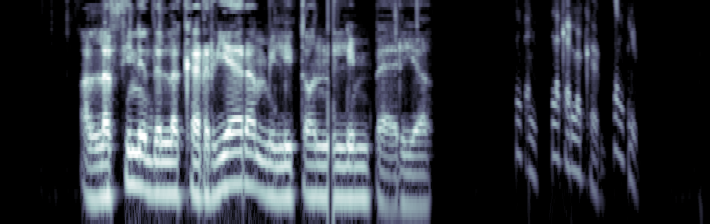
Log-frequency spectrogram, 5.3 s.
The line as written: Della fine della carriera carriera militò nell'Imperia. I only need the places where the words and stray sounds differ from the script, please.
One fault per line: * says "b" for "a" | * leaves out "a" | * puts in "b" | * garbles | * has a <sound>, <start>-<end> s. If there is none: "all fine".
* says "Alla" for "Della"
* leaves out "carriera"
* has a dropout, 2.5-2.5 s
* has a chirp, 3.9-4.8 s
